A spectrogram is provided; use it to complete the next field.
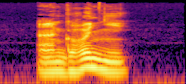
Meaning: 1. granary 2. attic, garret (space, often unfinished and with sloped walls, directly below the roof)
- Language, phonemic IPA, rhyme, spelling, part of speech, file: French, /ɡʁə.nje/, -je, grenier, noun, Fr-grenier.ogg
